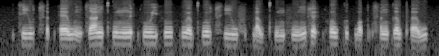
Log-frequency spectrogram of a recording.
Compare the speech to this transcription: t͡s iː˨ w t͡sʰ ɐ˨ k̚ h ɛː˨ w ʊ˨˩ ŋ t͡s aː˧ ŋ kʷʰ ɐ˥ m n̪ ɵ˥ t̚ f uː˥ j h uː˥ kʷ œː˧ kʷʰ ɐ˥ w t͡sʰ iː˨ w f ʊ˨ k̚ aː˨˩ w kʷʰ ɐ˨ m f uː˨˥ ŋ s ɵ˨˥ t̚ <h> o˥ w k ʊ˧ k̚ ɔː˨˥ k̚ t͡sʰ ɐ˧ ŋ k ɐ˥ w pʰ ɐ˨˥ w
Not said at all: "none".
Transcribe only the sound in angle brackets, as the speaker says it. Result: h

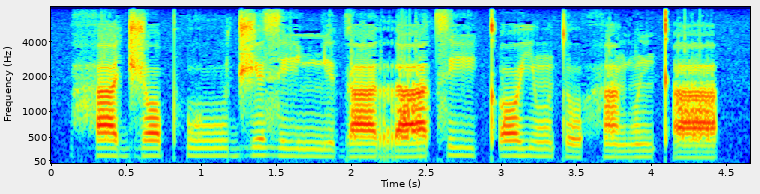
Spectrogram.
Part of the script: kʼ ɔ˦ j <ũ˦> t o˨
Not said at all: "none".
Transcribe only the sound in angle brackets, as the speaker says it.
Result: ũ˦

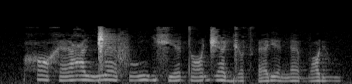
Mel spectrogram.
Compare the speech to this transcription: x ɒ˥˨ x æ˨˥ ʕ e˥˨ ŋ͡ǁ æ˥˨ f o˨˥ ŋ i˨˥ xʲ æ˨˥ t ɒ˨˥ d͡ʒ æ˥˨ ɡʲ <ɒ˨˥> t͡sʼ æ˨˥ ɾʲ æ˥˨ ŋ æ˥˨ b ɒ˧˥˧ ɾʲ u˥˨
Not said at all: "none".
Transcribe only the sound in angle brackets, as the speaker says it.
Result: ɒ˨˥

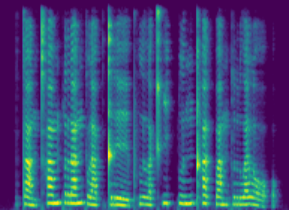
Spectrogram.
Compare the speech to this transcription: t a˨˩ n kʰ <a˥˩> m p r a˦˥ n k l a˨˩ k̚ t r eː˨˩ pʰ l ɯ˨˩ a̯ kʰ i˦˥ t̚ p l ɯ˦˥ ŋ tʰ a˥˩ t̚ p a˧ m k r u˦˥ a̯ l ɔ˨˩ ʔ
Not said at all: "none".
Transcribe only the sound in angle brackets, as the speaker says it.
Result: a˦˥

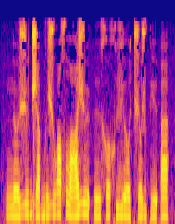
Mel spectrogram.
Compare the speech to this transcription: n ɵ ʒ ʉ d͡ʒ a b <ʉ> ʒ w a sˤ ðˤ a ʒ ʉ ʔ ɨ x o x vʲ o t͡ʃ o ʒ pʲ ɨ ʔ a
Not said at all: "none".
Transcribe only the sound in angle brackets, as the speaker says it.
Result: ɨ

